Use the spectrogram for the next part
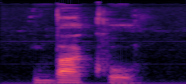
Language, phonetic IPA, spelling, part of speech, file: Polish, [ˈbaku], Baku, proper noun, Pl-Baku.ogg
